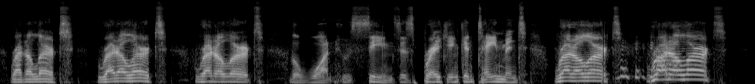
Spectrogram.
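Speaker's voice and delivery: low, robotic automated speaker announcer voice. Narrating a game scenario, voicing the alert over the speakers: automated announcement voice. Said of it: "An automated voice comes over the speakers".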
